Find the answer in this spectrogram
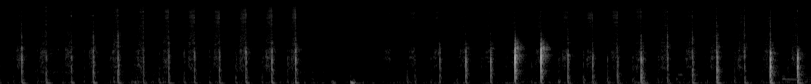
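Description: Ink blending tool's sponge head dabbed rapidly against an ink pad and the edges of a paper card, about five short taps a second, with a brief pause about three seconds in: distressing the card's edges with ink.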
